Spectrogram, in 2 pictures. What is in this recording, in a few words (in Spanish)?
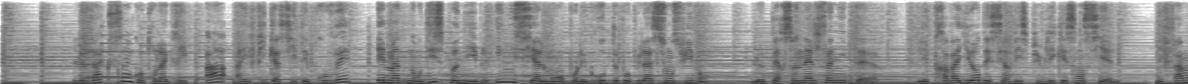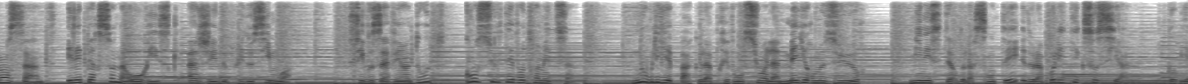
FRANCES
